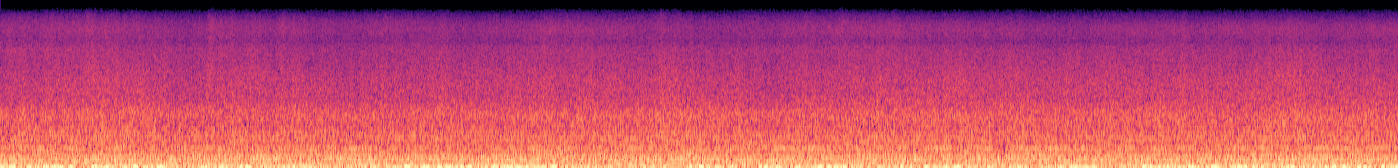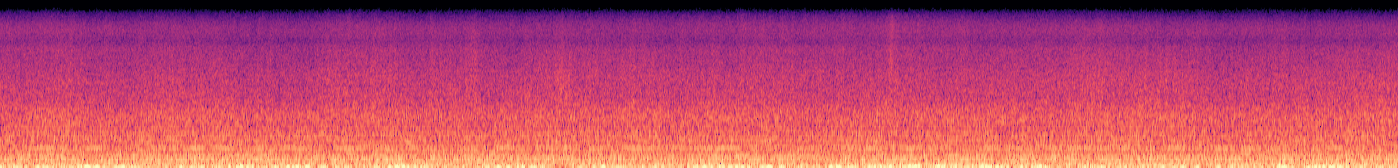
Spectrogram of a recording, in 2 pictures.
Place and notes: Europa - Fairy to Norway
The recording is of an engine, that is not only nice to listen to but also makes quite a show, as it pumps alot of Water into the air.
